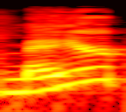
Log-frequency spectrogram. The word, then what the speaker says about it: Meijer: Major. He goes, it's pronounced Mayor, but he spells it with a J. It should be Major.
